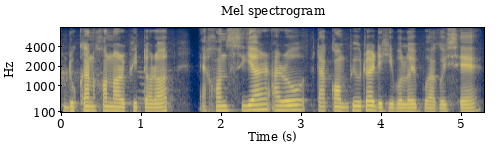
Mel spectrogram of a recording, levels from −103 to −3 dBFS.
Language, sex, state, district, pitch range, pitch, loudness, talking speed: Assamese, male, Assam, Kamrup Metropolitan, 130-155 Hz, 140 Hz, -20 LUFS, 115 wpm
